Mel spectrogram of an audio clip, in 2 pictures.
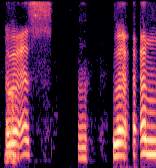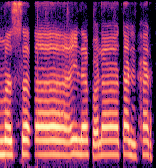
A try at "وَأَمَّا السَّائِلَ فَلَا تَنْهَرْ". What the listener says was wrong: கொஞ்சம் ஐ மாறுது.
